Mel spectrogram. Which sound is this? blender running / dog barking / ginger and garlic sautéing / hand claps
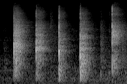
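hand claps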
